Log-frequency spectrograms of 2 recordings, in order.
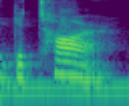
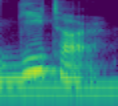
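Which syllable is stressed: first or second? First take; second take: second; first. First: The stress is on the second syllable. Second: The stress is on the first syllable. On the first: The speaker calls it right. "more stress, more energy behind the second syllable" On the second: The speaker calls it wrong. "They put more stress on the first syllable"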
